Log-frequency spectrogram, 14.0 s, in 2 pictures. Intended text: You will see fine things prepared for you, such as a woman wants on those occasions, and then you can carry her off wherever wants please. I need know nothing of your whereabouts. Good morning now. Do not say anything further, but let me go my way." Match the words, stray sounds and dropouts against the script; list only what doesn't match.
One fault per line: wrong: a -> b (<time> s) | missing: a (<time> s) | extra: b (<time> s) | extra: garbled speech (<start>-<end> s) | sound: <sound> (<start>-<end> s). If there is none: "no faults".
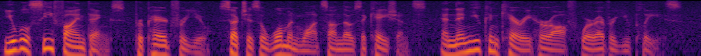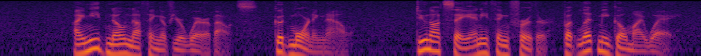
wrong: wants -> you (6.2 s)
